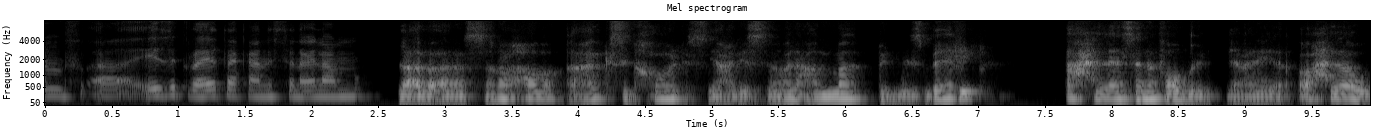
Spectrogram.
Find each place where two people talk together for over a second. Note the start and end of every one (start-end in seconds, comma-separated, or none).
none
